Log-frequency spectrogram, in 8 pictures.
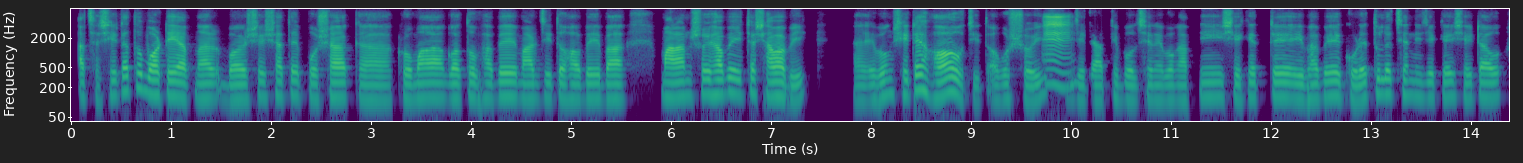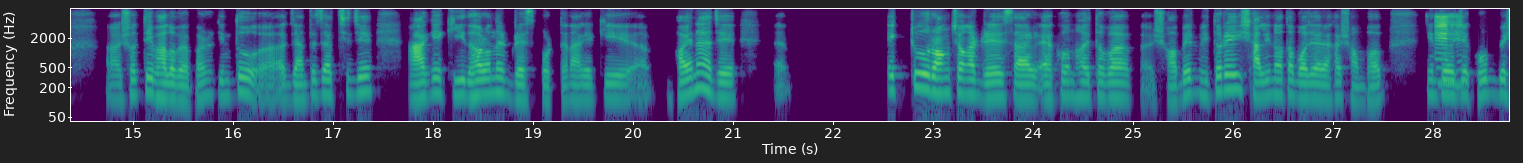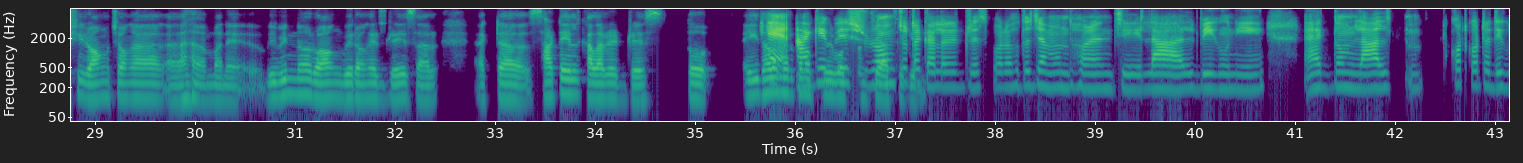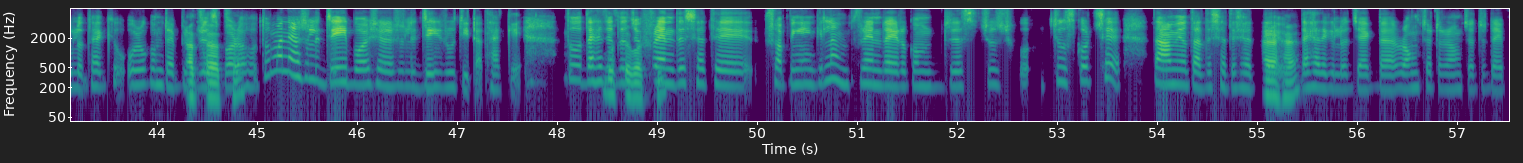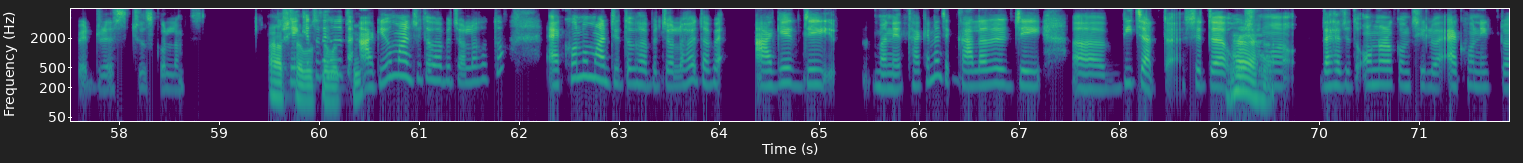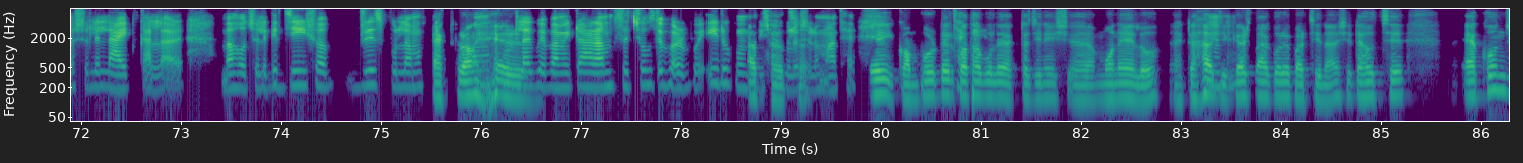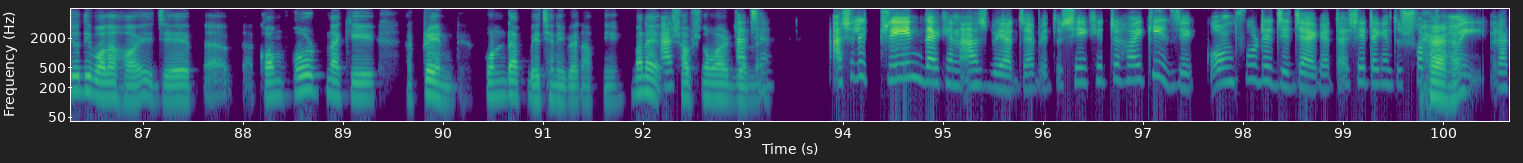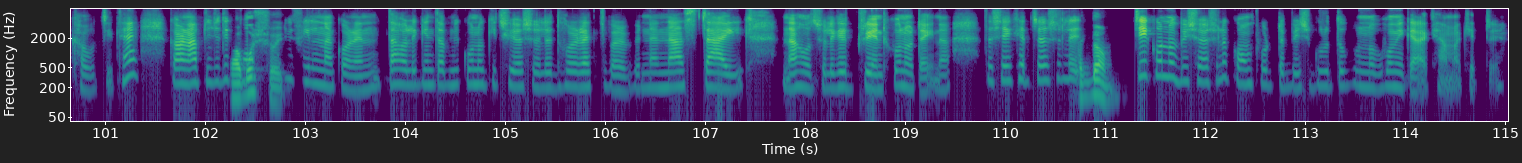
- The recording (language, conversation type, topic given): Bengali, podcast, বয়স বাড়ার সঙ্গে তোমার স্টাইল কেমন বদলেছে?
- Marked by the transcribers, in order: other background noise; in English: "settle"; in English: "comfort"; laughing while speaking: "চলতে পারব"; in English: "comfort"; laughing while speaking: "একটা জিজ্ঞেস না করে পারছি না"; in English: "comfort"; in English: "trend"; "কোনটা" said as "কোনডা"; in English: "comfort"; in English: "comfort"; in English: "comfort"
